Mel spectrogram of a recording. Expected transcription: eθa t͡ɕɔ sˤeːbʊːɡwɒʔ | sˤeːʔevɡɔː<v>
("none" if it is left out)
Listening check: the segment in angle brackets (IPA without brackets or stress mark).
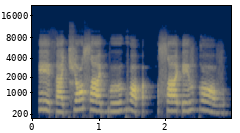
v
